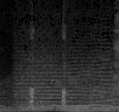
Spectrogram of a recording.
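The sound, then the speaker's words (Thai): A plump house dog barks twice, about half a second apart, with a whiny, yipping edge between the barks, as it runs playfully into a wild dog's den in a village. Moderately loud, with no talking. “ในหมู่บ้านแห่งหนึ่ง สุนัขบ้านที่อ้วนตุ้ยนุย้ย ได้วิ่งเล่นเข้าไปยังรังของสุนัขป่าที่พร้อมกล่อง”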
